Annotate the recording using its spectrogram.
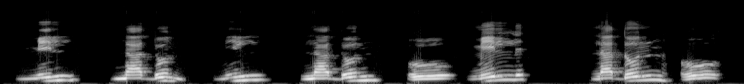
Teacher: من نون کی آواز بالکل ختم کر دیں گے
